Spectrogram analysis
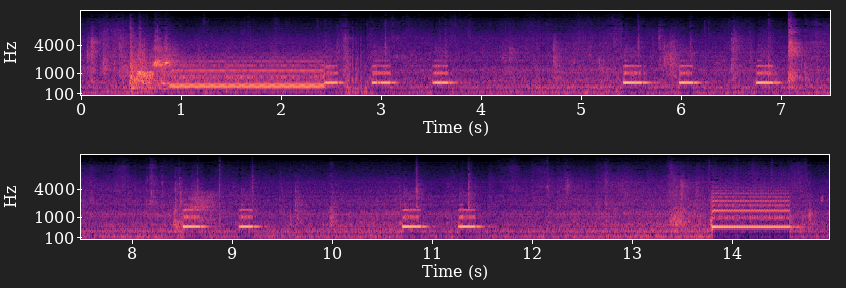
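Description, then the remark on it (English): A phone call placed during a hearing rings out before voicemail answers: after a brief tone at the start, short electronic ring tones repeat in paired bursts with pauses, ending in a single longer beep. No one speaks. “So let me make this phone call, and then I'm going to turn it over to the Honorable Mr.”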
